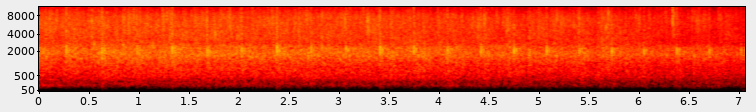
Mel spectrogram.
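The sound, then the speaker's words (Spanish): A church audience applauds for the Lord steadily for about seven seconds, a dense, even wash of many hands clapping at constant loudness with no voices standing out. “Démosle un aplauso al Señor, por favor, para Él.”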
